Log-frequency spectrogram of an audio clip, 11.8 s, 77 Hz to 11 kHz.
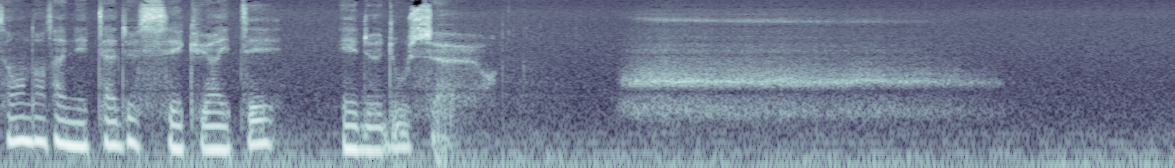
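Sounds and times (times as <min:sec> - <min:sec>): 
speech: 0:00.0 - 0:02.8, 0:03.4 - 0:04.7
low hum: 0:00.0 - 0:11.7
deep breath during a breathing exercise: 0:06.2 - 0:10.2.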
